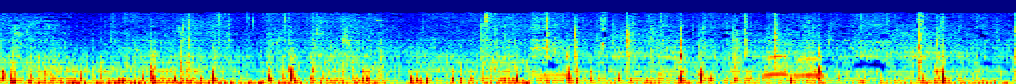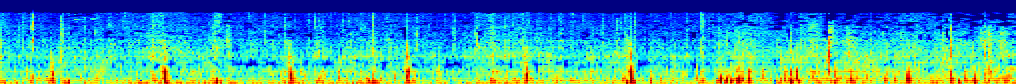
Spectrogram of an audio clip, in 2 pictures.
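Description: Ski tourers skinning uphill on snow: a run of irregular clicks and knocks from ski poles planting and skis with touring bindings stepping along, several a second, over the swish of skis sliding.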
